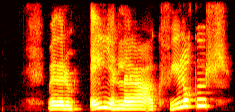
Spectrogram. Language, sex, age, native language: Icelandic, female, 11, Icelandic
